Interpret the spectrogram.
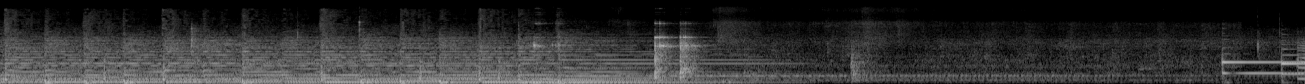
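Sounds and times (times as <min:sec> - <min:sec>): background music: 0:00.0 - 0:08.0.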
